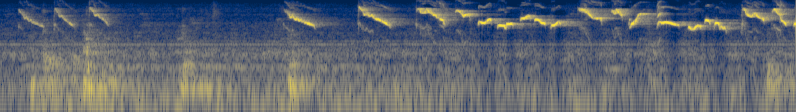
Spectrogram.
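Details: Quick, high, sliding chirps from a white-eye start off spaced apart, then run together into a lively, rapid warbling song of bouncing high notes, with a soft steady hum behind.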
